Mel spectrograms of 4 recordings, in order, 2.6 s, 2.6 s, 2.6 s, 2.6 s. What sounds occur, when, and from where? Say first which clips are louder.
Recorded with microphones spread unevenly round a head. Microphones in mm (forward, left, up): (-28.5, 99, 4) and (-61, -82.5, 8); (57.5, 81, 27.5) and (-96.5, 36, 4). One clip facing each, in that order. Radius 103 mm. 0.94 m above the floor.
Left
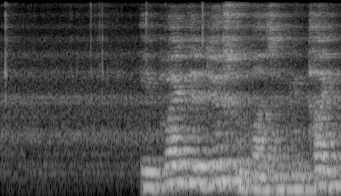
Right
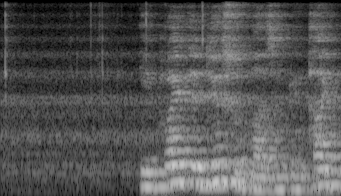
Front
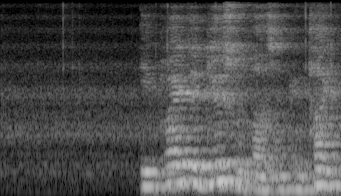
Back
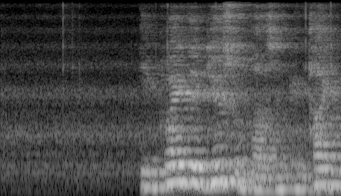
1.0 s a man speaking: right 3 dB, back 3 dB; 75° right, 1.4 m; by 2.5 s 140° right, 1.1 m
